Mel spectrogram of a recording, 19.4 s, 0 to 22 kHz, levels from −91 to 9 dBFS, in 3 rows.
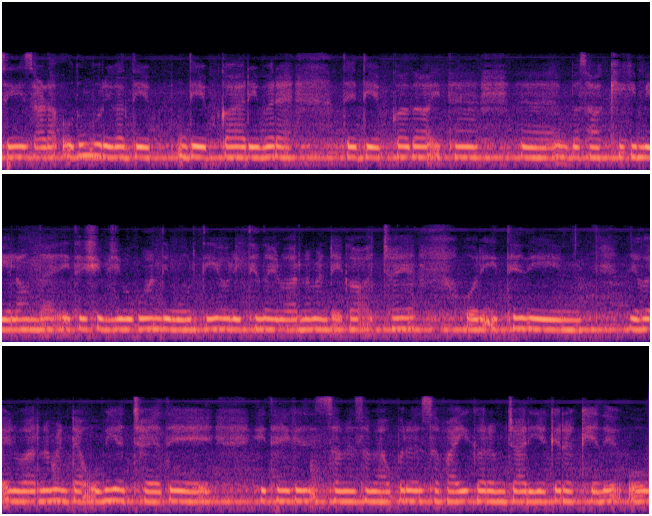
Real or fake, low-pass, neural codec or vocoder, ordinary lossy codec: real; 7.2 kHz; none; MP3, 48 kbps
